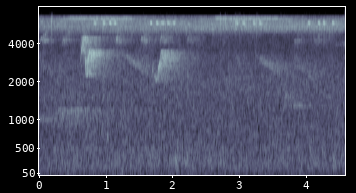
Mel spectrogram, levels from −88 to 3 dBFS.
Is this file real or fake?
real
